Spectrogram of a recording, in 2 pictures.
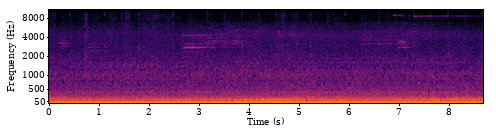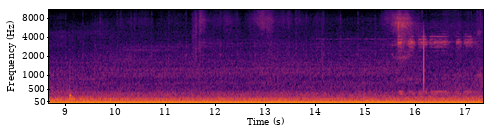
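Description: Steady low rumble of city road traffic and the car's own engine, heard from inside a car, with a few faint short high tones in the first half.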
